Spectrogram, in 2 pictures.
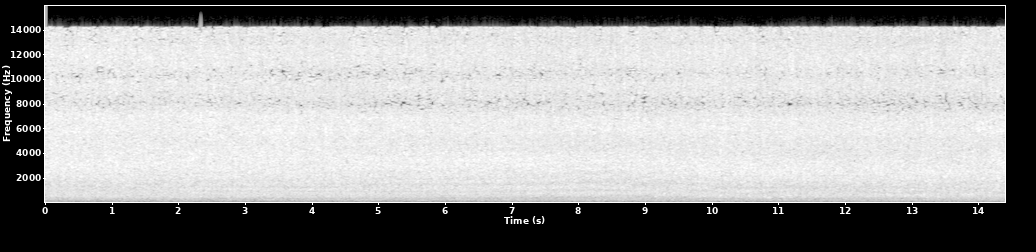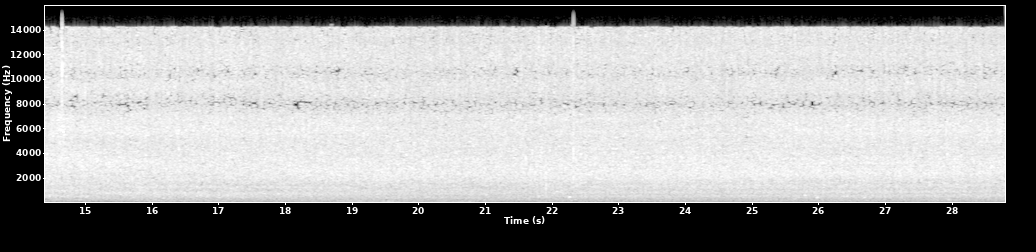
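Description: River water rushing, a steady, even rush of flowing water.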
